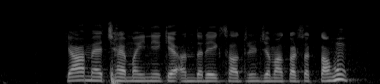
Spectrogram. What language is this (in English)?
Hindi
